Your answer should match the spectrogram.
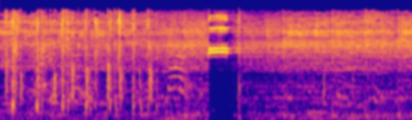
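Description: A short referee's whistle blast about two seconds in, among quick claps, shouts and music.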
